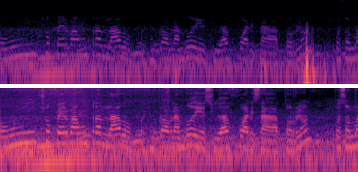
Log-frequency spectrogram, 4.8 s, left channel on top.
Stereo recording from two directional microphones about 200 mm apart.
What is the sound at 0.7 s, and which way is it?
Speech, 10° right (ahead or behind).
